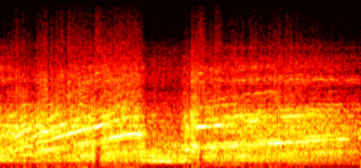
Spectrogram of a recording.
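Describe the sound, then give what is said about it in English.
A car engine revs up and accelerates away as the car is driven off, loud, its pitch climbing, dipping briefly as if shifting gears, then climbing again. No voices. “Then I staggered over to my car, got in, and drove off.”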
